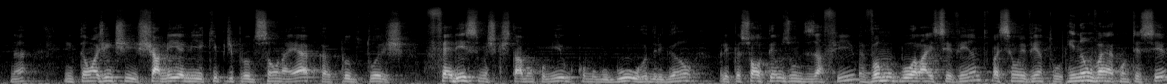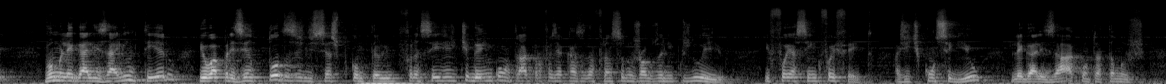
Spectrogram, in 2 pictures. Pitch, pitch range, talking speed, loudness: 145 Hz, 130-160 Hz, 210 wpm, -26 LUFS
